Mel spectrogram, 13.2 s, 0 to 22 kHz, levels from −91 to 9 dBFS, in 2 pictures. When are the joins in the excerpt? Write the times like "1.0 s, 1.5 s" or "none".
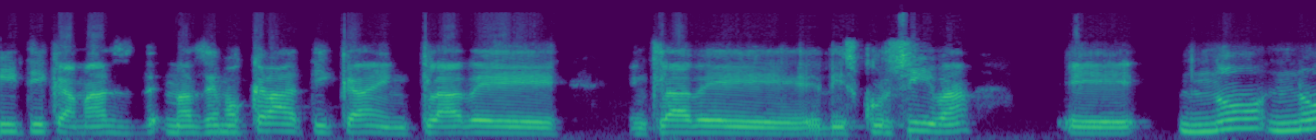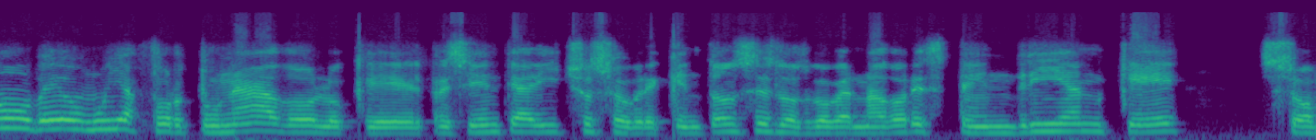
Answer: none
